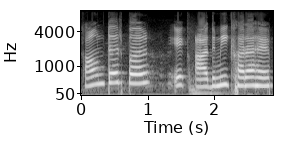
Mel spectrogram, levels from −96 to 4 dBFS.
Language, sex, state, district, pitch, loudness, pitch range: Hindi, female, Bihar, Patna, 270 Hz, -11 LUFS, 255-320 Hz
